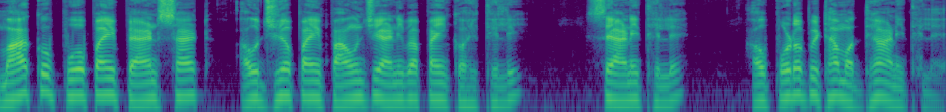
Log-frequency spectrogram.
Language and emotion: Odia, neutral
